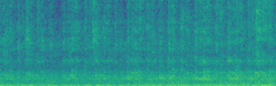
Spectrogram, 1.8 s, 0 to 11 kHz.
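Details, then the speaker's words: 1968 Camaro RS/SS V8 with an old-school cam, idling while still warming up: a deep, uneven lope with occasional stumbles. One cylinder is half-missing, still partly firing. "So, I don't think this was a dead miss. I like to call this a a half miss because it was still heating up. It's still firing a little"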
